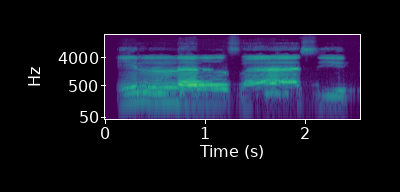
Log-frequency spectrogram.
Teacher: Siqin qaf nisbi, ketebalannya menurun. Huruf qaf itu tebal, tapi ketika dia baris bawah, ketebalannya menurun.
